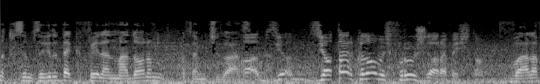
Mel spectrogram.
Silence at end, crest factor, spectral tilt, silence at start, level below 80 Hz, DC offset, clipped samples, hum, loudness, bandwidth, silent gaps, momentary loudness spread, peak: 0 s; 14 dB; -5.5 dB/octave; 0 s; -30 dBFS; under 0.1%; under 0.1%; none; -21 LUFS; 8 kHz; none; 5 LU; -6 dBFS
